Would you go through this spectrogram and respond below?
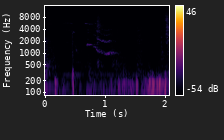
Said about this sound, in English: I hear the puppy. He's crying outside the door. Aww.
